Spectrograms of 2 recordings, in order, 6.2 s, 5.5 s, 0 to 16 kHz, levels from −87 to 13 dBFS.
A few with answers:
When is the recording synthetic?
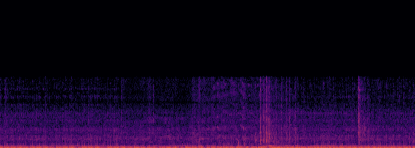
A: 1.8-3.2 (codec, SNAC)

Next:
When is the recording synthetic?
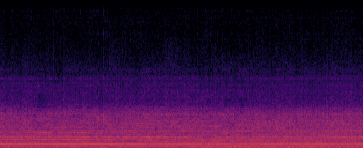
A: 0.5-3.8 (codec, SNAC)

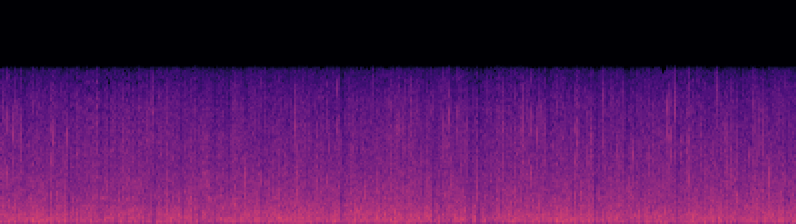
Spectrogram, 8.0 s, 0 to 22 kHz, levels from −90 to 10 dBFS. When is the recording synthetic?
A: 0.7-2.4 (codec, SNAC); 4.6-5.2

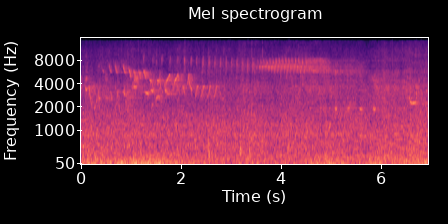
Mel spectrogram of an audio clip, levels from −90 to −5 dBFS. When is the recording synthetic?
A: 4.5-6.5 (codec, SNAC)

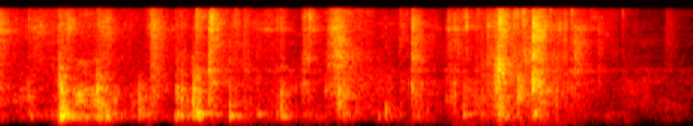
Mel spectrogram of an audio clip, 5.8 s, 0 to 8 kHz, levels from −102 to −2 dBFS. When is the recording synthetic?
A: 1.5-2.7 (codec, SNAC); 3.4-4.0; 4.5-5.8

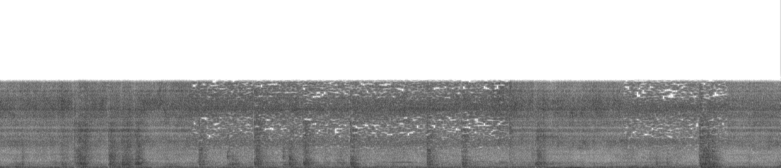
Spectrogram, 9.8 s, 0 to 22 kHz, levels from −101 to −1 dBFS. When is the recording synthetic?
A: 0.0-2.4 (codec, SNAC); 6.4-7.8; 9.1-9.8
